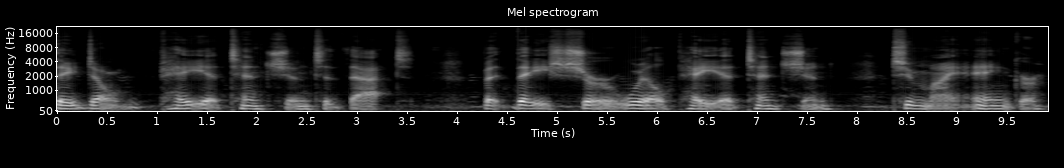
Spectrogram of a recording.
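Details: Voice tremor from essential tremor in an adult woman: rapidly progressive and badly out of control, most affecting her head and voice, with word-finding difficulty and leg and hand weakness; she is awaiting movement disorder specialists.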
